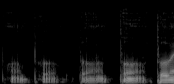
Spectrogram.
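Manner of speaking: very soft, hushed booms; low, barely voiced footfall effect; walking sounds under the breath; imitated footsteps. Imitates walking over to them.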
